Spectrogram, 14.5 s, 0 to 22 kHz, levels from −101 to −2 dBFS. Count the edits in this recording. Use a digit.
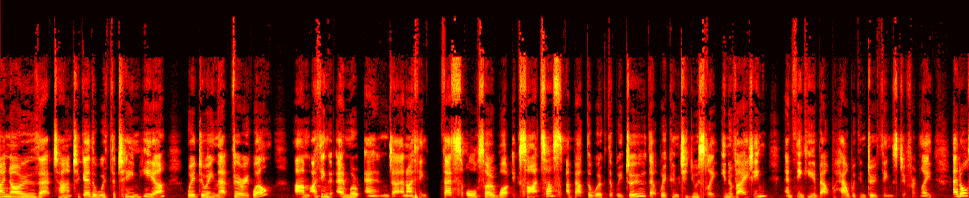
1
